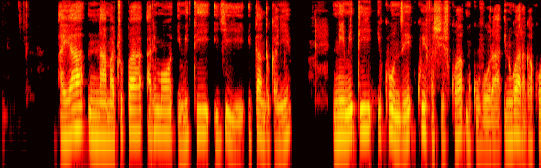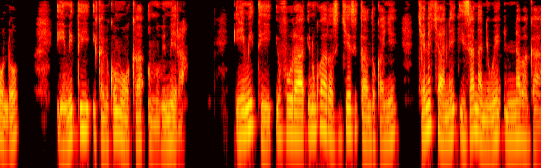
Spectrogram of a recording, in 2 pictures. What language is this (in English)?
Kinyarwanda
